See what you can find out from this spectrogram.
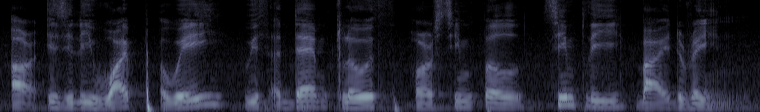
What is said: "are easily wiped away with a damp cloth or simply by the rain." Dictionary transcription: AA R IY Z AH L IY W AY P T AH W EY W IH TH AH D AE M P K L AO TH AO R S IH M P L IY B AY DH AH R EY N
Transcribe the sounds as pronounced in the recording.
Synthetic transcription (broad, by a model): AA R IY Z AH L IY W AY P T AH W EY W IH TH AH D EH M K L AO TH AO R S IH M P L IY B AY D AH R EY N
